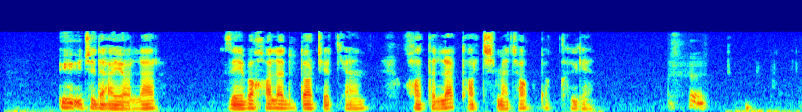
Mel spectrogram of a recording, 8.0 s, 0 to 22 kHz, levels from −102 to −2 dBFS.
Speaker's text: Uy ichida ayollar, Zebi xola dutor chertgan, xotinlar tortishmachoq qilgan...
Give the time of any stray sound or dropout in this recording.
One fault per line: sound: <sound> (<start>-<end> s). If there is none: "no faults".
sound: laugh (6.7-7.1 s)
